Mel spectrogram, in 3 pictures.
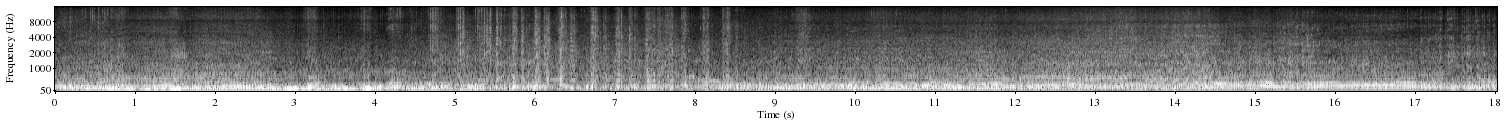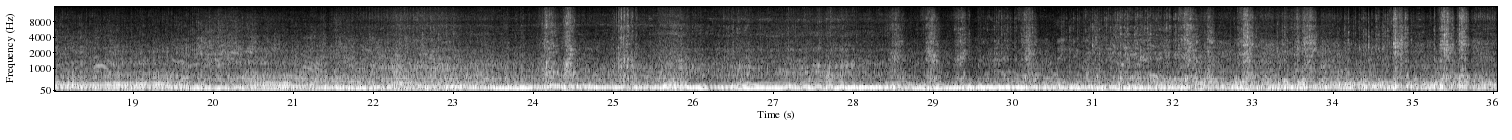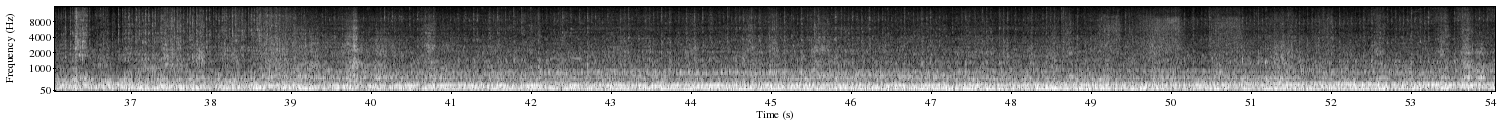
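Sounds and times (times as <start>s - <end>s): car engines revving: 0.0s - 54.0s.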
